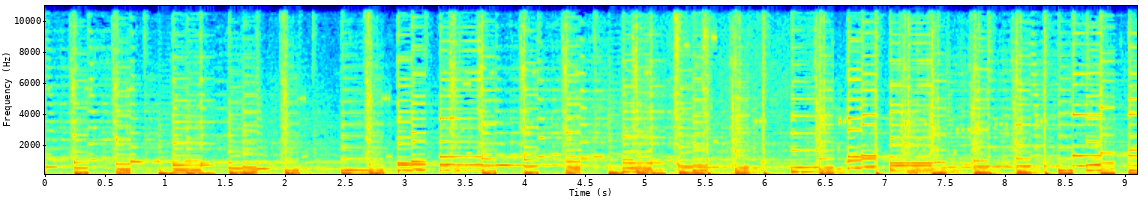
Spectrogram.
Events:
[0.00, 9.10] music

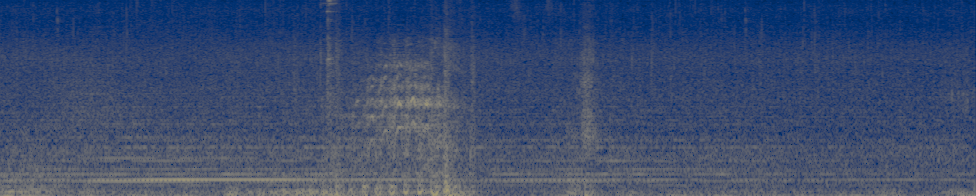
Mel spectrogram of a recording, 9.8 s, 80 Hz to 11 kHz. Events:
[0.00, 9.75] music
[0.00, 9.75] video game sound
[0.00, 9.75] wind
[3.22, 3.39] generic impact sounds
[3.56, 4.43] neigh
[4.38, 4.49] generic impact sounds
[4.67, 4.76] generic impact sounds
[5.78, 5.99] snort (horse)

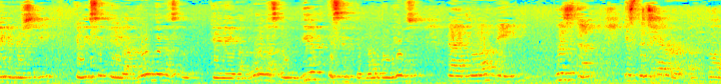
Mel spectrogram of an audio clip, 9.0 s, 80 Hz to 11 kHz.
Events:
[0.00, 9.02] background noise
[0.00, 9.02] man speaking

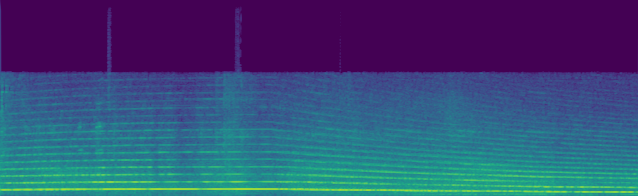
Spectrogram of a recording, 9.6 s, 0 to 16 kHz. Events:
[0.00, 9.55] fire truck (siren)

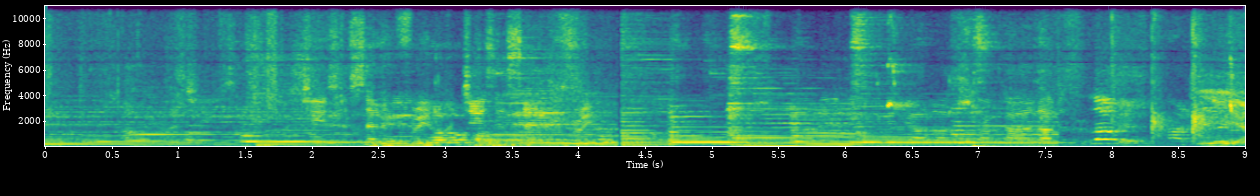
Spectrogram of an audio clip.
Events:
[0.01, 9.00] music
[0.01, 9.00] speech babble
[1.47, 2.14] male speech
[2.25, 4.12] male singing
[6.24, 7.57] male speech
[7.83, 8.29] male speech

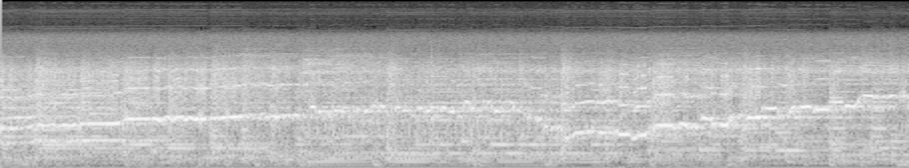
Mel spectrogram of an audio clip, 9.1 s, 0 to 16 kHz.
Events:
[0.00, 9.05] music

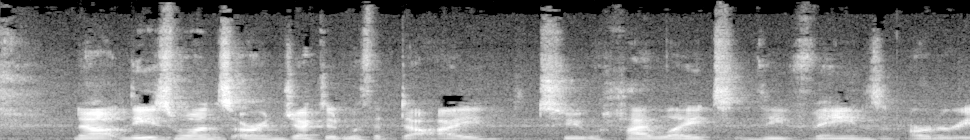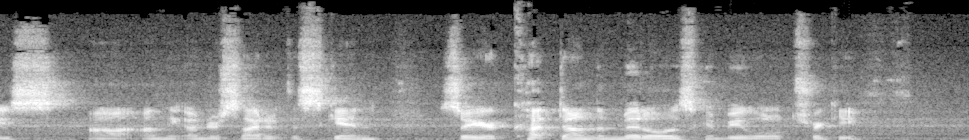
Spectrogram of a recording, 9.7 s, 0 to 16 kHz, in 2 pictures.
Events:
[0.00, 0.26] breathing
[0.00, 9.65] mechanisms
[0.35, 2.44] man speaking
[1.97, 2.03] tick
[2.52, 2.60] tick
[2.65, 6.76] man speaking
[6.85, 6.99] breathing
[7.01, 9.16] man speaking
[9.16, 9.44] breathing

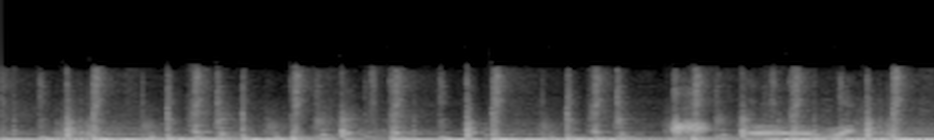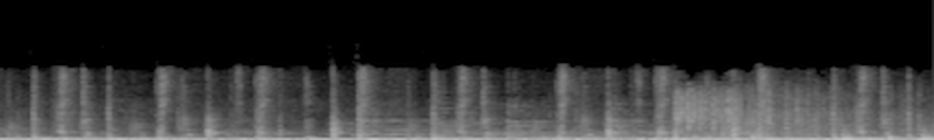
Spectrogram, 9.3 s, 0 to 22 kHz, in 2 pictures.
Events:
[0.00, 9.34] music
[3.32, 3.55] duck
[3.64, 4.28] speech synthesizer
[3.68, 7.93] rumble
[7.93, 8.60] explosion
[8.77, 9.26] generic impact sounds

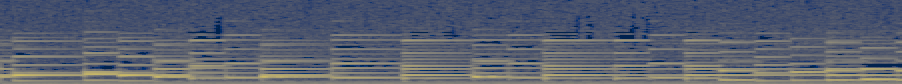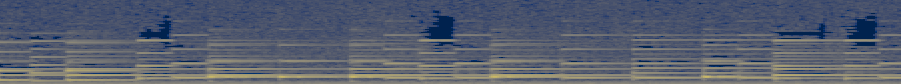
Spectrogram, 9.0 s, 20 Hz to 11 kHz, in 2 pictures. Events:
[0.00, 9.01] mechanisms
[0.00, 9.01] music
[6.54, 6.66] tick
[7.39, 7.50] tick

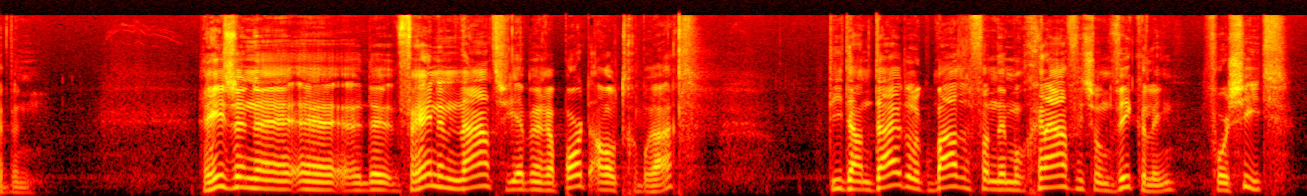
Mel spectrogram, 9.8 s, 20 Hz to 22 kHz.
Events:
[0.00, 0.23] male speech
[0.00, 9.80] background noise
[0.69, 1.47] breathing
[1.45, 5.17] male speech
[5.33, 5.83] breathing
[6.17, 8.83] male speech
[9.01, 9.68] male speech

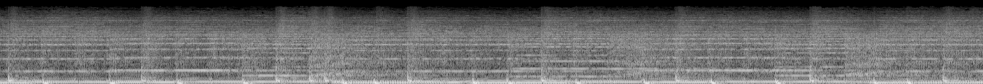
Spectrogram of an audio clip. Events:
[0.01, 9.83] music

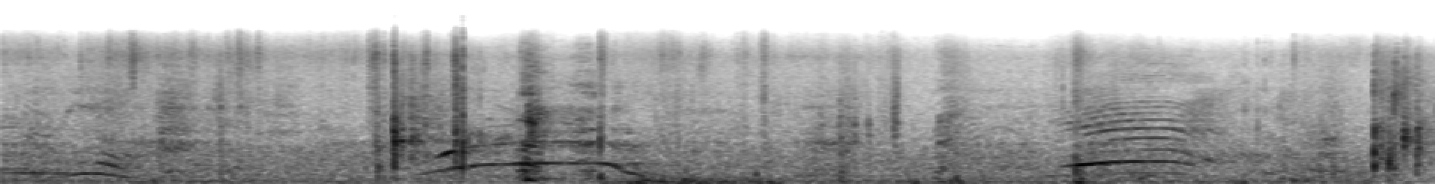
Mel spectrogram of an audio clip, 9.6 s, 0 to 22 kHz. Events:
[0.00, 9.55] wind
[0.38, 0.73] human voice
[0.47, 0.56] generic impact sounds
[0.72, 0.92] generic impact sounds
[1.03, 1.21] generic impact sounds
[1.35, 1.66] generic impact sounds
[2.41, 2.83] generic impact sounds
[2.72, 4.22] human voice
[3.01, 3.16] generic impact sounds
[3.45, 3.61] generic impact sounds
[3.94, 4.05] generic impact sounds
[4.26, 4.68] surface contact
[4.91, 5.15] generic impact sounds
[5.47, 5.76] generic impact sounds
[5.88, 5.96] generic impact sounds
[6.23, 6.42] generic impact sounds
[7.04, 7.99] human voice
[7.08, 7.22] generic impact sounds
[8.14, 8.59] tick
[9.11, 9.45] clapping

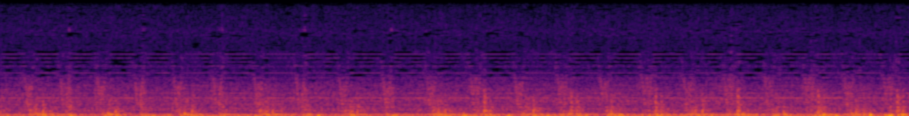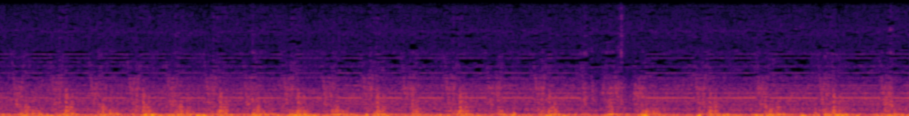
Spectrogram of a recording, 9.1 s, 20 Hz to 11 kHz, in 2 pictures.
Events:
[0.00, 9.05] printer

